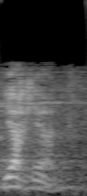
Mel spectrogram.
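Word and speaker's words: Yahya (يحيى): Yahya.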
